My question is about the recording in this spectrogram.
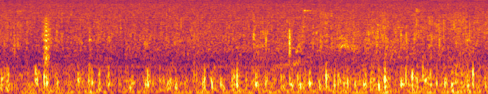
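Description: Racetrack background noise at the start of a harness race: a dense, irregular patter of small ticks over a low rumble.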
